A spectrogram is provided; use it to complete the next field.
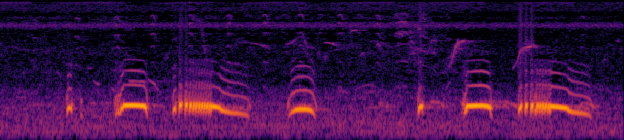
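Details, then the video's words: Female spotted dove, a call recording meant to stir lazy cage birds into singing: soft, mellow coos in two short phrases, each a couple of quick clipped notes leading into a longer falling, drawn-out coo, over a faint low steady hum. "Tekukur gacor suara betina"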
